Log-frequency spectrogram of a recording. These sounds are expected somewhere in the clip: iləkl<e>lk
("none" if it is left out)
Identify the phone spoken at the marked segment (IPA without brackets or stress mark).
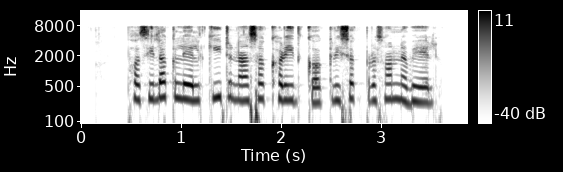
e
